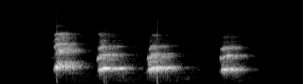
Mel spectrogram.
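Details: Cavalier King Charles Spaniel puppies, four weeks old, in an indoor puppy pen during a socializing and feeding session; four quick, high-pitched yappy barks in a row, the last one softer, with nothing else heard.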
